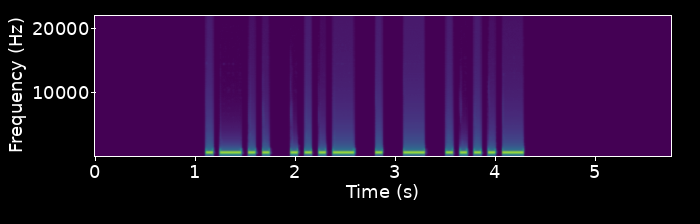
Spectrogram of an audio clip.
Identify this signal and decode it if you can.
Morse code, heard as a keyed tone, about 17 wpm, 700 Hz. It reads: LVET4
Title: Code Groups - 5 Letter:Numbers - 17wpm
